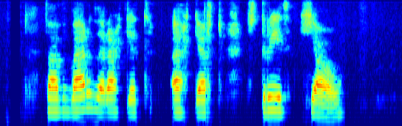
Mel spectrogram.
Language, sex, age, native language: Icelandic, female, 7, Icelandic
